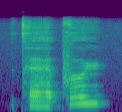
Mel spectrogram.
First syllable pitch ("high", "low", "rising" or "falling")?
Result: low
